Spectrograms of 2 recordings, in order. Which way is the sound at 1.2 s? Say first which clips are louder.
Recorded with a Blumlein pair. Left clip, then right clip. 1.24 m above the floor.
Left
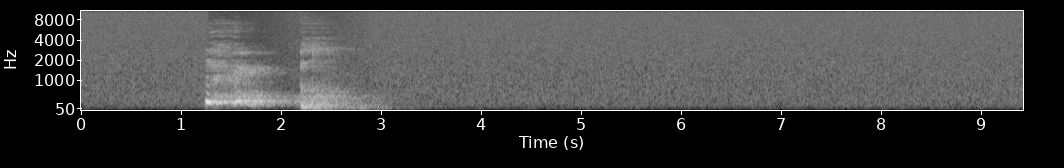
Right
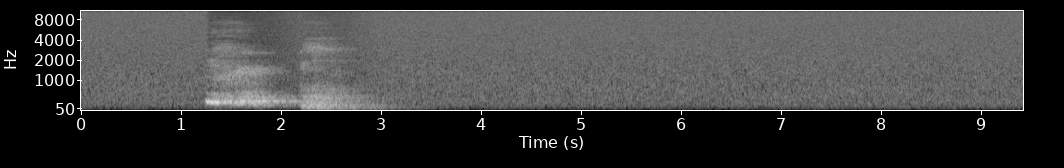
Left 4 dB; 30° left.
